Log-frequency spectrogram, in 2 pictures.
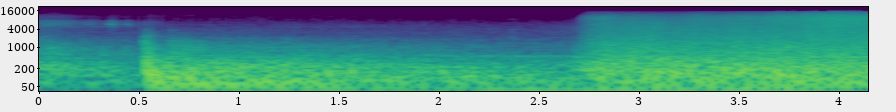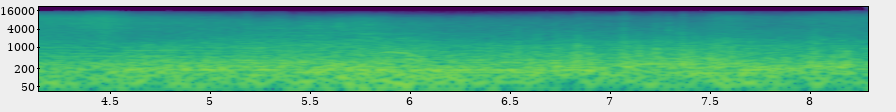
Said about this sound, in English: A storm a coming.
